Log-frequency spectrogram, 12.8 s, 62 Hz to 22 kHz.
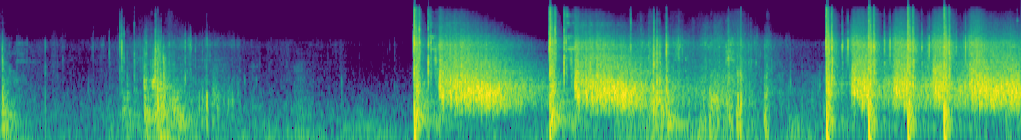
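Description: AR-15-style 16-inch carbine firing Wolf Gold ammunition: a single shot about five seconds in, another near seven seconds, then a quick string of five or six shots from about ten and a half seconds. Each report lingers for a second or more after the crack.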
